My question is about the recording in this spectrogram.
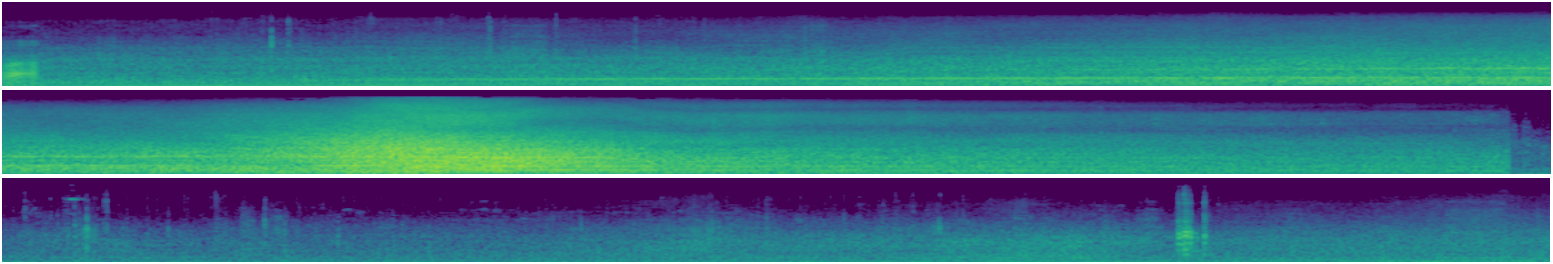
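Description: Concrete mixer truck driving past on the road: its engine and tyre noise build for about ten seconds, peak as it passes with the engine's pitch dropping, then fade. The sound cuts off abruptly about fifteen seconds in, leaving faint outdoor quiet with a brief click near the end.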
